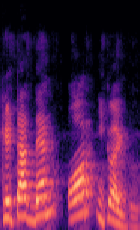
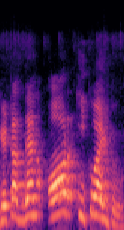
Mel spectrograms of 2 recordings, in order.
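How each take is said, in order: First: The phrase is said slowly and deliberately. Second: The phrase is said at normal speed.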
